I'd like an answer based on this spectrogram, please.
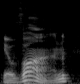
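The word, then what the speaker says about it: Иван: And so what Ivan's role is, or as his name is actually pronounced in Russian, Ivan.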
